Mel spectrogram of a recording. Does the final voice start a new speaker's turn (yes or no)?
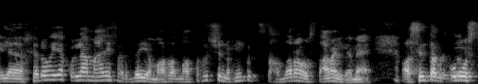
no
